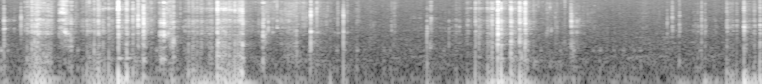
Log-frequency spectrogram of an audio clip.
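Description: A yellow bar of dry soap is held in the hand and carved and scraped with a metal box-cutter blade. Crisp, bright scraping and crunchy rasping bursts come with dull low thuds, loudest early on and again near the five-second mark. Quieter, lighter scratches fill the stretches in between.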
